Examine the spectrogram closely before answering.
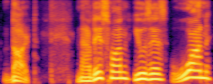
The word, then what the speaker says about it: D4RT: If you want to sound really cool, pronounce it as DART.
